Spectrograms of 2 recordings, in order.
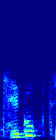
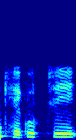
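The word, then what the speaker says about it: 게국지: 맛있다면 성애를 현재 저는 개 국지 이렇게 안 부른다고 하더라구요 맞아요 표준으로 는 게 국지 인데요 이렇게 바람에 안되고요 30분 드 깨끗이 라고 발음을 하세요 애꾸 길에 서산 태안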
